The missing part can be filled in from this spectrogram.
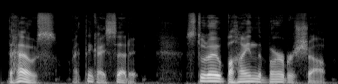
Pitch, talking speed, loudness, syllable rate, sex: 100 Hz, 195 wpm, -18 LUFS, 6.5 syllables/s, male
